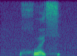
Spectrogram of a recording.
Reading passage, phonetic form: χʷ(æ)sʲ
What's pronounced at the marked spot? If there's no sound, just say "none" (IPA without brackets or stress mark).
æ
